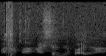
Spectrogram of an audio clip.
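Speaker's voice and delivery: fast, hushed pity; a soft, sorry murmur; sympathetic whisper. Retold or imitated. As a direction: whisper your sympathy to the speaker. Listener reflects feeling sympathetically.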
